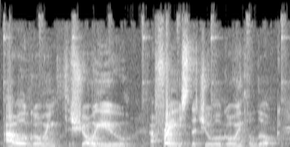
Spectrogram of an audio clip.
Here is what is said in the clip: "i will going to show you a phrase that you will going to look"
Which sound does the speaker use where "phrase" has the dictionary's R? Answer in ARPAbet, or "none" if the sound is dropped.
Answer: R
